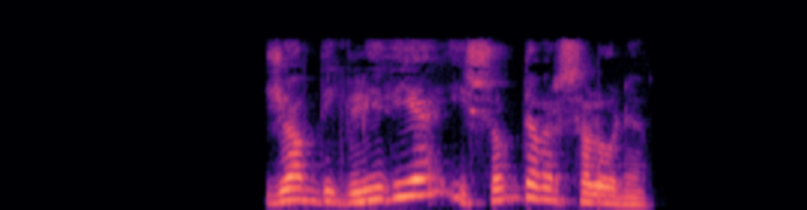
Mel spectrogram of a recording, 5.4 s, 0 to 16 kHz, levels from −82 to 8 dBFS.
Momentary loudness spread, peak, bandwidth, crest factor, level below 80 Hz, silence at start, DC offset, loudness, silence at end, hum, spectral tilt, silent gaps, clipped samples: 8 LU; -2 dBFS; 8 kHz; 18 dB; -60 dBFS; 1.75 s; under 0.1%; -19 LUFS; 1.05 s; none; -5 dB/octave; none; under 0.1%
